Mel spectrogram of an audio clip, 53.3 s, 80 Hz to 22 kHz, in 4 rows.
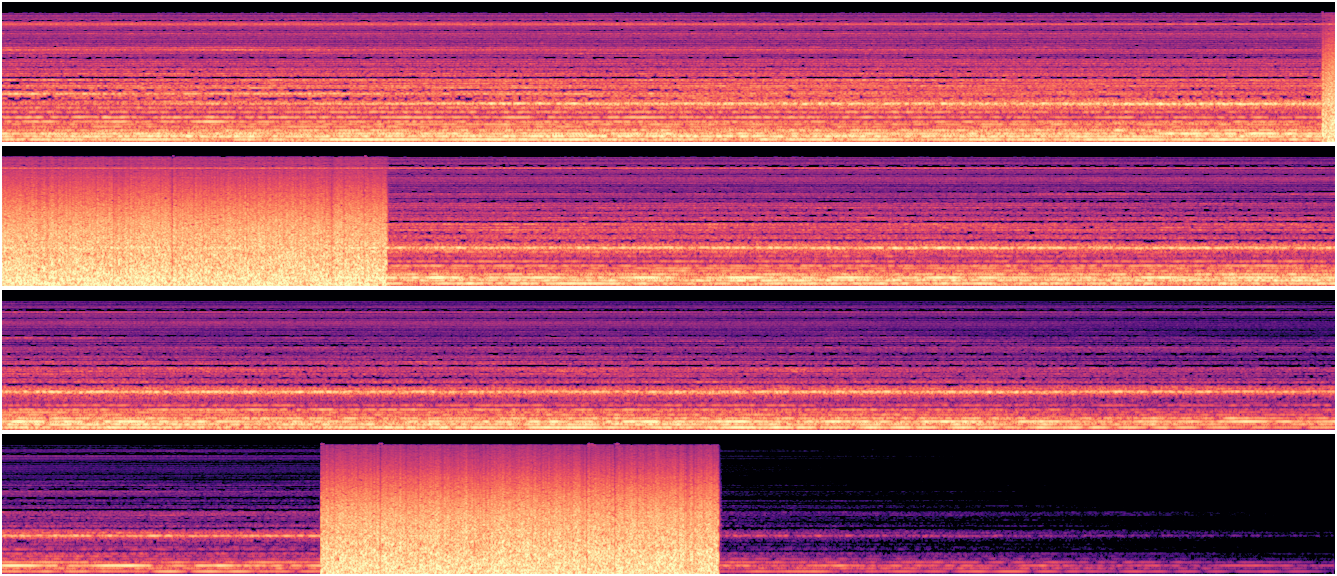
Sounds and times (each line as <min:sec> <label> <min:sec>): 0:13.2 heavily reverberated distortion 0:17.2
0:13.2 slowly evolving dreamy ambient drone pad 0:17.2
0:43.2 heavily reverberated distortion 0:47.2
0:43.2 slowly evolving dreamy ambient drone pad 0:47.2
